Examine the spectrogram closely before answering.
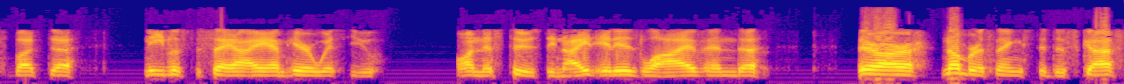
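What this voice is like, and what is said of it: Raw, rough voice. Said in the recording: “My voice is a little raw. This is allergy season here in Washington, D.C., and it's been pretty rough on allergy sufferers, of which I unfortunately must include myself.”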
